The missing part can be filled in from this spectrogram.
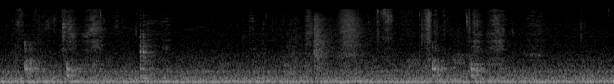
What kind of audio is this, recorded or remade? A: recorded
